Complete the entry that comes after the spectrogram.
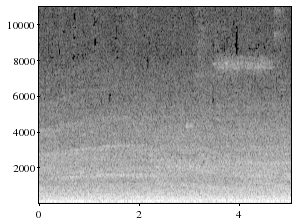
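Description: London Underground Jubilee line train running, a steady rumble with a faint higher whine.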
